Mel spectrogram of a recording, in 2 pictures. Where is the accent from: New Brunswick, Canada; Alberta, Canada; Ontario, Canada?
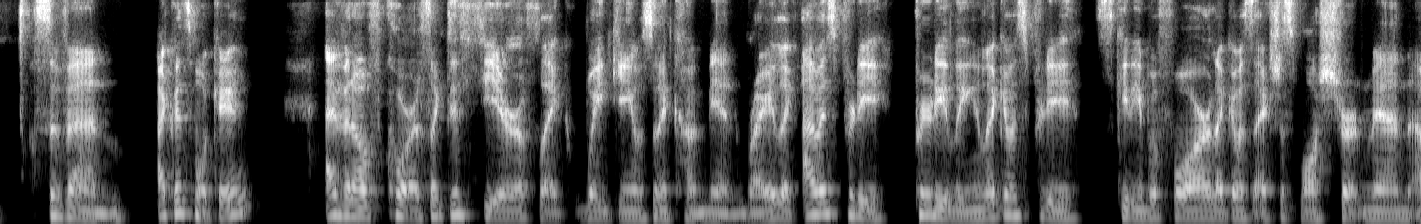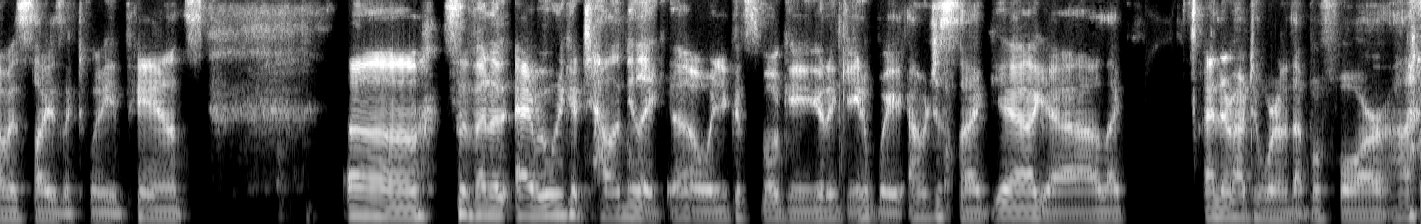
Ontario, Canada; I'm from Ontario, Canada right now. I live in Wasaga Beach, and we're talking about potentially moving the Golden Horseshoe sometimes this year as well. So around like Hamilton area.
